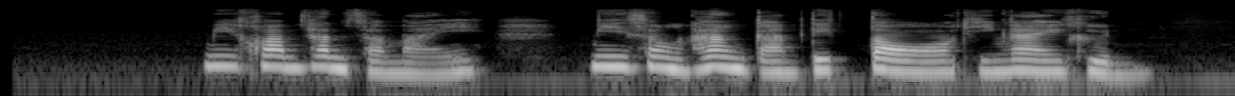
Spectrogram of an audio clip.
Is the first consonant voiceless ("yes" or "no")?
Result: no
